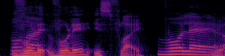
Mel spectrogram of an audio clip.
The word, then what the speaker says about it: voler: Oh, because if you say volaille, it means poultry. Oh. Yes. What is voler?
